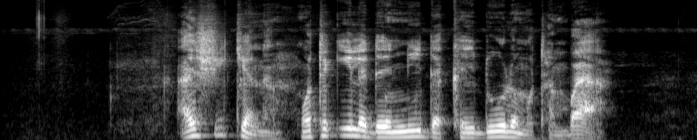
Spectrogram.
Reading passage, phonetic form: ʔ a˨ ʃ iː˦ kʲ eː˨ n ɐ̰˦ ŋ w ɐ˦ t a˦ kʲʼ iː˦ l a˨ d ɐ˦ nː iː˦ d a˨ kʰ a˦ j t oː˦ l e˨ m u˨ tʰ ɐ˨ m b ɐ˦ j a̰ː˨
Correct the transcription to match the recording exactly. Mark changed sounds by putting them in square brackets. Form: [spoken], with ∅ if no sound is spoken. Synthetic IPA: ʔ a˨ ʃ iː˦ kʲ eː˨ n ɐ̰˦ ŋ w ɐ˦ t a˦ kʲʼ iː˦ l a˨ d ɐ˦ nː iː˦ d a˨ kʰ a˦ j [d] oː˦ l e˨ m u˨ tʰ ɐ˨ m b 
